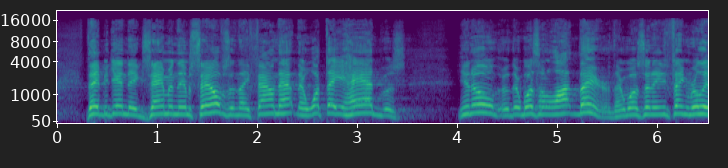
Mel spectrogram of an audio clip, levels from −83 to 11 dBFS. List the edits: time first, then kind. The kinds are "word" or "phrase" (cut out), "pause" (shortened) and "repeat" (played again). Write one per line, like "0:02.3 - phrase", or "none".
none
